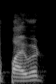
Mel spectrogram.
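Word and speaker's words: pivot: ठीक है, ये जो पाइवट पॉइंट या पिवट पॉइंट जो है, ये पॉइंट during the rotational motion at rest रहता है। पिवट पॉइंट, या कुछ लोग इसको पाइवट प्रोनाउंस करते हैं।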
